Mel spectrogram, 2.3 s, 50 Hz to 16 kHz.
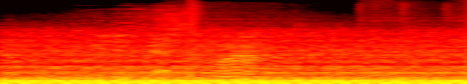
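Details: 2007 Chevy Corvette V8 after repair for a cylinder 8 misfire (bad exhaust valve): new lifters, cleaned and re-torqued cylinder head. Steady, even low idle with a smooth rumble and no stumbles; misfire data shows zero misfires.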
